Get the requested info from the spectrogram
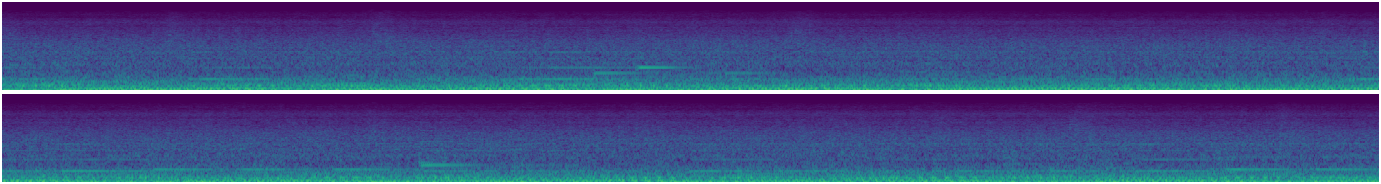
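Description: Background music with a slow melody over a steady low drone from the sailboat's inboard engine, running as the boat motors under bare mast with the mainsail furled.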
